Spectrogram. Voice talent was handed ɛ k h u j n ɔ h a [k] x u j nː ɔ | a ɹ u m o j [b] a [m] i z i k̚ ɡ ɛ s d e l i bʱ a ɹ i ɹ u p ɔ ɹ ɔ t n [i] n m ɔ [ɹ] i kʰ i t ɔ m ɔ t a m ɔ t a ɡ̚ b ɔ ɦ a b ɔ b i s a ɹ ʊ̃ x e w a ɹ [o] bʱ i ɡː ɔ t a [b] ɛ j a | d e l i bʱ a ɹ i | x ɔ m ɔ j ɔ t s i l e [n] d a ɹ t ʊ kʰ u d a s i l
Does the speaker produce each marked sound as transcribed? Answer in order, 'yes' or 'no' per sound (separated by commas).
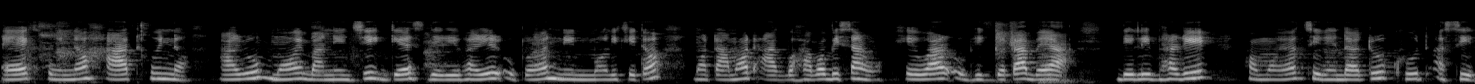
no, yes, no, yes, no, yes, yes, yes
